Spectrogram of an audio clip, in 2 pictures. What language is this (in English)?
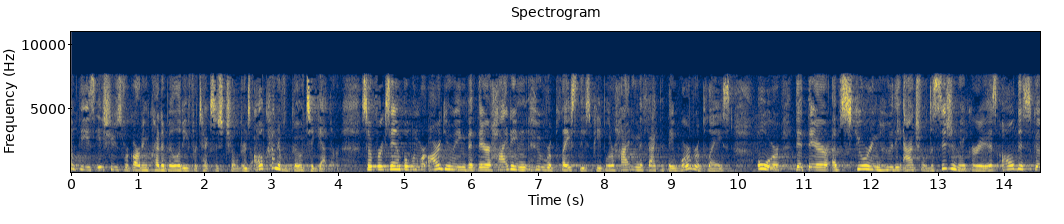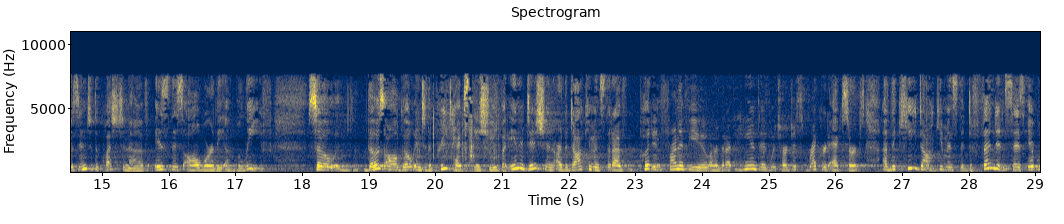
English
